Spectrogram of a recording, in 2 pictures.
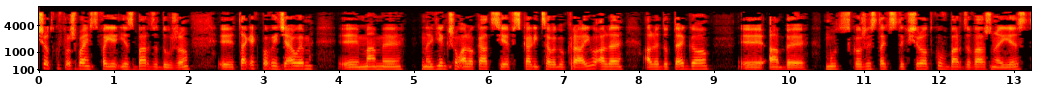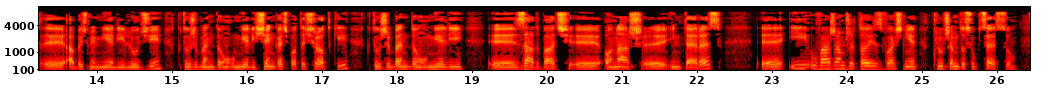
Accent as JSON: {"language": "Polish", "region": "Subcarpathian Voivodeship", "country": "Poland", "said": "Dla nas oczywiście, bo pochodzimy z Podkarpacia, jest to ziemia droższa od innych"}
